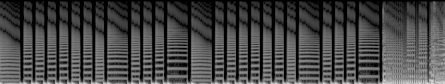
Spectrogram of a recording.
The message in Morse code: none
